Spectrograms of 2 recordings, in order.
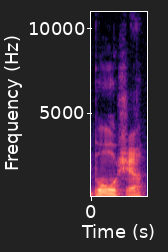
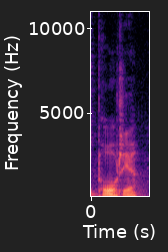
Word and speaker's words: Portia: like you're inside a stripper my time in porsche it was delightful um probably bastards anyway i'm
